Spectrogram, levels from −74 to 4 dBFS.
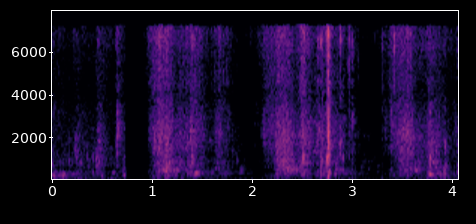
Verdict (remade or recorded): recorded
